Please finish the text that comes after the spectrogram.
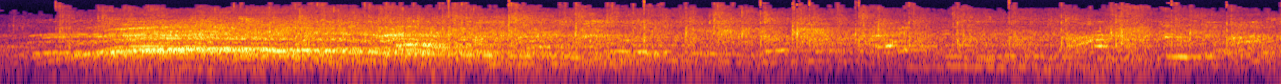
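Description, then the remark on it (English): An audience cheers and claps at the banquet scene of a retelling of the story of Esther, swelling quickly to a loud, dense roar of voices and applause that carries on steadily for several seconds before easing slightly. “Give a big cheer for Esther.”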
